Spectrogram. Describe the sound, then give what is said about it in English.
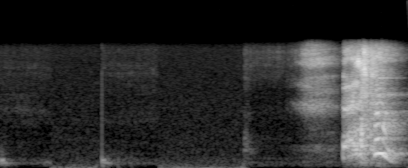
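A single loud sneeze bursts out near the end, preceded by a sharp breathy inhale, after a few seconds of near silence with faint small clicks. “Bless you.”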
